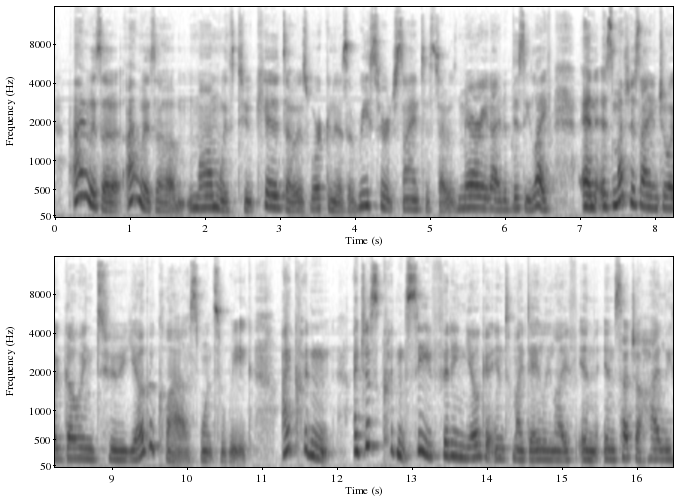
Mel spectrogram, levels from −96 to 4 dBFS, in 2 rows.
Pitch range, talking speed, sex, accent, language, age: 160-215 Hz, 200 wpm, female, American, English, 40-59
